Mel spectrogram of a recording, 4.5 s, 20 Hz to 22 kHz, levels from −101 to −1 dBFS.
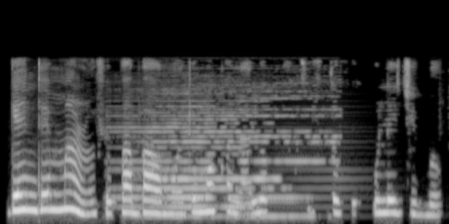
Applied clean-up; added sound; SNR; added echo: classical method spectral subtraction.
